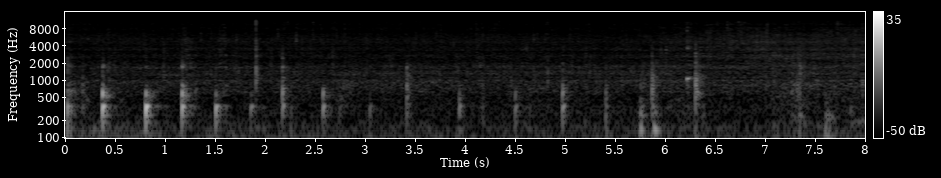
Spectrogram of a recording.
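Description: Marinated chickpeas being scraped from a bowl into a hot frying pan: irregular light knocks and taps of the spoon against the bowl and pan, a few a second, over a faint sizzle of the food in the pan.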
